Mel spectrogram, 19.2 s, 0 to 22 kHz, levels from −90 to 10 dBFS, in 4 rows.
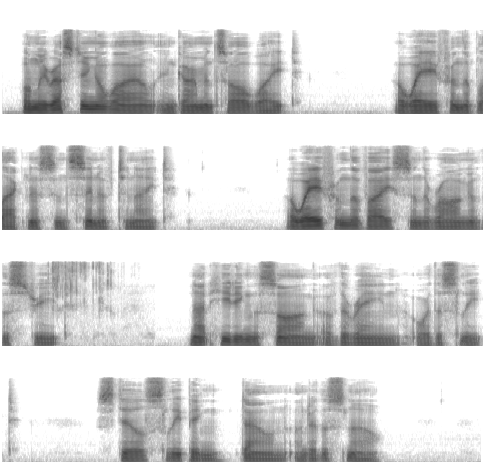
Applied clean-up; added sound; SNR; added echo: none; Chewing, mastication / Crushing; 19 dB; none.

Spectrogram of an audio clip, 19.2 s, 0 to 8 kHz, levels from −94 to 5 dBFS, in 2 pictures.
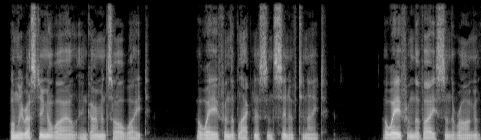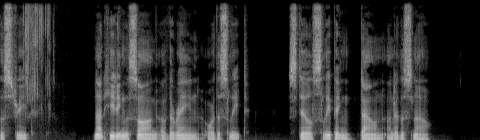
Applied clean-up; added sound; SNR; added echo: neural mask model RNNoise.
